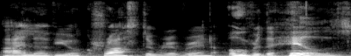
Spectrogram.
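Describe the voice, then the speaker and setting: Over clear background noise, a man does a put-on character voice with fairly low pitch at a fairly slow pace. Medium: read story. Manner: gentle, affectionate.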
